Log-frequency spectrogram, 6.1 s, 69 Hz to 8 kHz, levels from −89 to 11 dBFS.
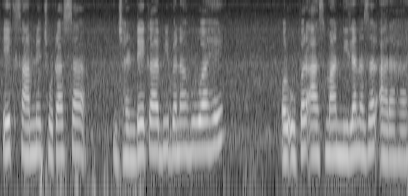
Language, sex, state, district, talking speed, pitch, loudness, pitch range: Hindi, female, Chhattisgarh, Sukma, 175 wpm, 200 Hz, -16 LUFS, 190-210 Hz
